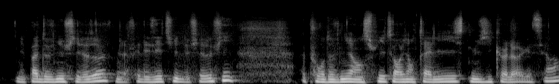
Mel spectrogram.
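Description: Talking at a very fast pace, a man sounds somewhat breathy, keeps a fairly even intonation and has a quiet background. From France (childhood in Tehran, Iran). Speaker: philosopher; interviewee. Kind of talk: interview; interview answer. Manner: halting, many hesitations. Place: home room. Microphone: lapel.

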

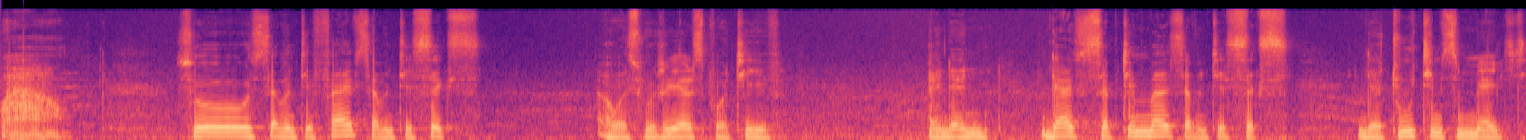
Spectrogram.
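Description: The speech moves at a very slow pace with long, frequent pauses, very even loudness and ordinary pitch variation. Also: man, medium pitch for a man. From Ghana, Ashanti; Ghana. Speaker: former footballer; interviewee. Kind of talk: interview. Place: home room.

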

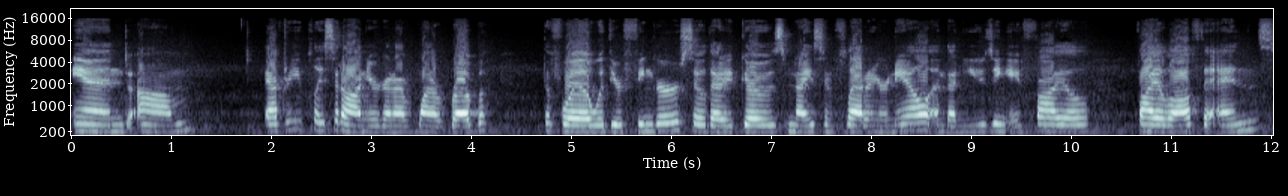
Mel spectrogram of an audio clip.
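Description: A woman's medium-pitched voice, fairly slow, with monotone, flat intonation. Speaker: nail art youtuber. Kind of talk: tutorial. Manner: casual, chatty.

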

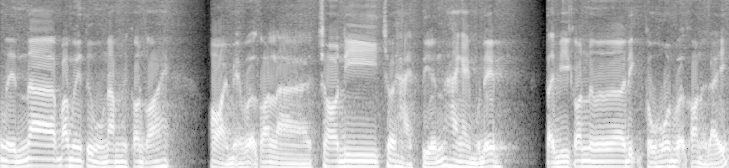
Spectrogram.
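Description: With a dark, mellow tone and fairly low pitch, a man speaks at a moderate pace, keeping fairly even intonation and very even loudness. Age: 20s. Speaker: engineer. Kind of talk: casual chat. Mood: cheerful, animated. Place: studio.

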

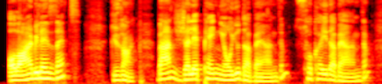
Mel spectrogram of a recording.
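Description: Animated, playful delivery with lively intonation at a fairly slow pace, over a very clean recording and silent background. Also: man, fairly high pitch for a man. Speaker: video creator / vlogger. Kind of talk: casual comedic monologue to camera, food tasting. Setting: home, video recording late at night. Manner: animated, sarcastic, playful.

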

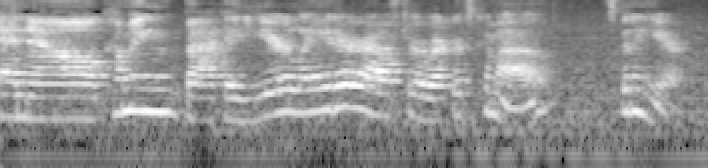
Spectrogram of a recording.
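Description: The talking moves at a moderate pace against noticeable background noise. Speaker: music interviewer. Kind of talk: casual interview. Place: home room.

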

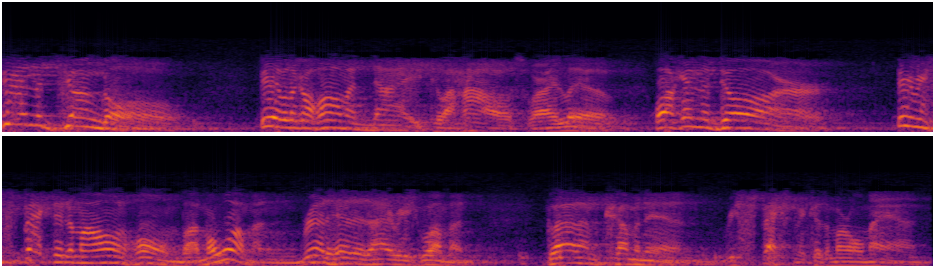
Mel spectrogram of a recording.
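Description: With an American accent and a high pitch, a man talks at a moderate pace with very wide pitch swings, noticeable background noise behind him. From Los Angeles, US West Coast; California. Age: 50s. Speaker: AA speaker. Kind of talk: recovery talk. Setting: stage with audience. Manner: animated. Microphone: old recording.

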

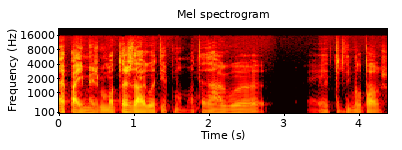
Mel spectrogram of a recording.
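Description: A man's fairly low, dark and mellow voice, monotone and flat, fairly slow with long, frequent pauses, over a quiet background. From Sintra, Portugal; Portugal. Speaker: big wave surfer; podcast guest. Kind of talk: casual chat. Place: studio. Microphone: studio mic.

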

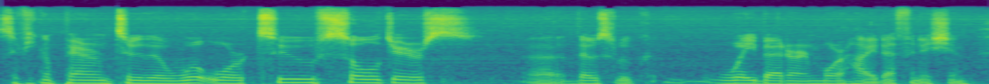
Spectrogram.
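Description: With fairly even intonation, a man talks at a moderate speed, and noticeable noise sits in the background. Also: medium pitch for a man. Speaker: gaming video creator. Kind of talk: gameplay commentary. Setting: home recording over game audio. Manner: hesitant, many fillers; slurred speech at times.

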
